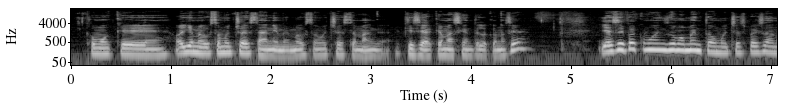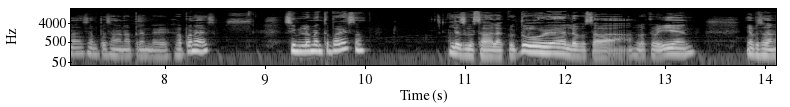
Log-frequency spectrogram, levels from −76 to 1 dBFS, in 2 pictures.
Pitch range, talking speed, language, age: 110-145 Hz, 195 wpm, Spanish, 20-39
